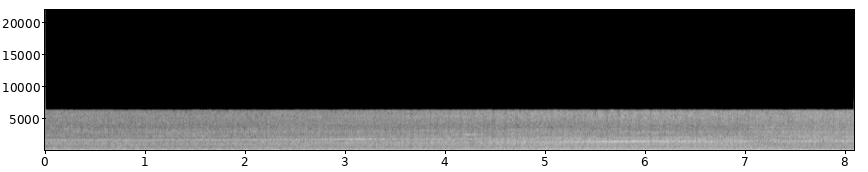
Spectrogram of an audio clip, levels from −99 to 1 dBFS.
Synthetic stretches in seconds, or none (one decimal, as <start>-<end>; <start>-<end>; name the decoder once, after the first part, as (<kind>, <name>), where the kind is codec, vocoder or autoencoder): 2.3-4.4 (autoencoder, DAC-VAE)

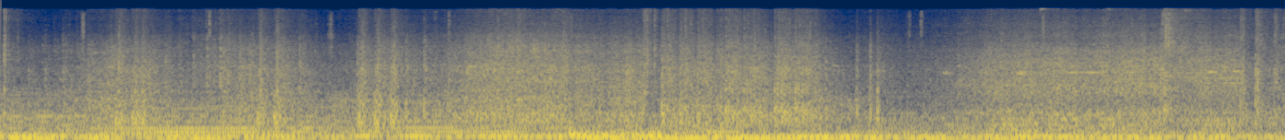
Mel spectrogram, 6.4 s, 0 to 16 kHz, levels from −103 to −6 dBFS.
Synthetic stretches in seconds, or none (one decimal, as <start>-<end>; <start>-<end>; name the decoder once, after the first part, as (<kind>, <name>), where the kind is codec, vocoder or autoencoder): none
